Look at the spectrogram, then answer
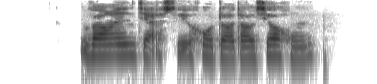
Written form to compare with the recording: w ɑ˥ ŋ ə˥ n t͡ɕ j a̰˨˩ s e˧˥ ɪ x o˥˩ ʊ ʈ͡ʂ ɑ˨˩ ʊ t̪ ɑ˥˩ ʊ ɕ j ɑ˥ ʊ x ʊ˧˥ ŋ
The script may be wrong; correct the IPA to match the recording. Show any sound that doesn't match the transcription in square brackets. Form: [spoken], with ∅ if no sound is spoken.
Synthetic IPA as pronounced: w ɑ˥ ŋ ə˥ n t͡ɕ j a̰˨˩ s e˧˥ ɪ x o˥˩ ʊ ʈ͡ʂ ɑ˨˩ ʊ t̪ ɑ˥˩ ʊ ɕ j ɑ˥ ʊ x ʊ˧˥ ŋ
